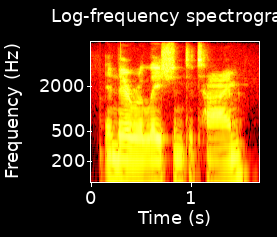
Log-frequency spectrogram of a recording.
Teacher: So there's this kind of like stressed, not stressed, not stressed, stressed in their relation to time.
